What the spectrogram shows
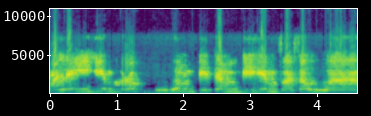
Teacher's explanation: terjadi idgham kabir antara mim sukun hum dan ba bi dengan menggabungkan idgham huruf mim ke ba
